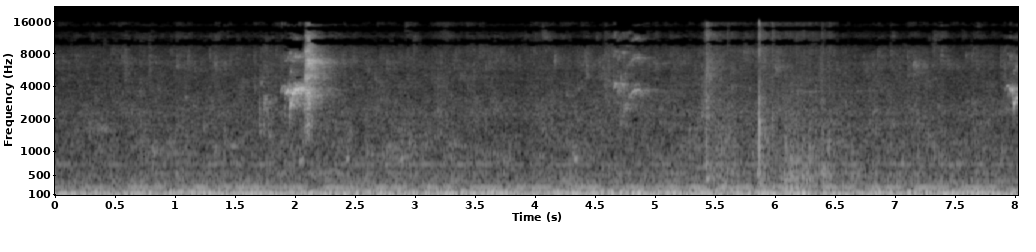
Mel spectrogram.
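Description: A bird giving a few short, high chirps, the loudest about two seconds in, over a steady low hum.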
